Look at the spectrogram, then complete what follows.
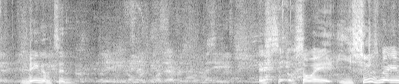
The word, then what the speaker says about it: Binghamton: Don't pronounce the A. It's the Binghamton.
